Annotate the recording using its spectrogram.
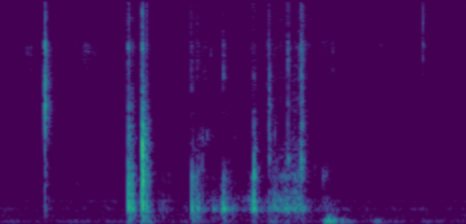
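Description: Plastic markers clatter as they are set down on a table.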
